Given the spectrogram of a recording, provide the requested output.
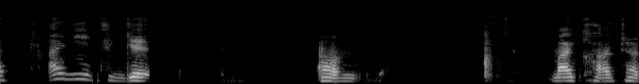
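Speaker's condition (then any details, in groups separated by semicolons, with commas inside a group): Cerebral palsy; wheelchair user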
